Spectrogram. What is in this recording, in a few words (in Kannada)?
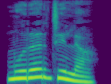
"ಮುರರ್ಜಿಲ", Kannada; murarjila; noun; a kind of rice.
